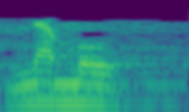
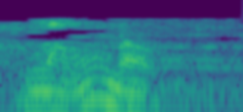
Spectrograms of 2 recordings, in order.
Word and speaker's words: Nam Mô: Chữ Nam Mô tiếng Phạn là Nam Mô, cũng đọc là Nẵng Một, dịch nghĩa là cung kính hướng về.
